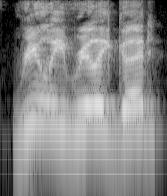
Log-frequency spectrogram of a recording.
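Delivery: hammed-up brag, punching Really, really; mock-arrogant self-praise; boastful emphasis. Shown as a demonstration. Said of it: "So humble".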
